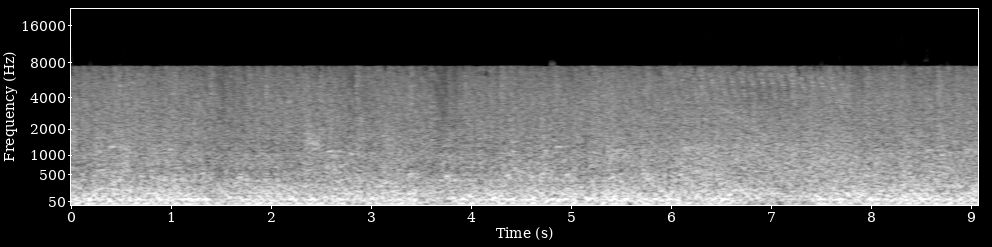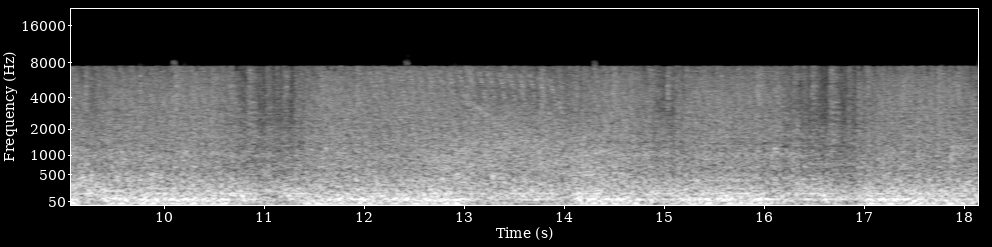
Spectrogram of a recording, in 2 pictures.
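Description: Jet engines roar steadily as a hover vehicle races along.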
